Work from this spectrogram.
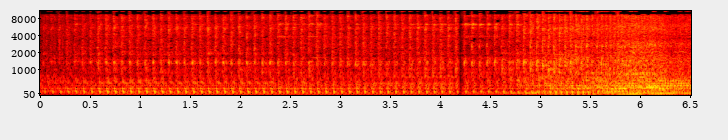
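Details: GX200 Honda-clone single-cylinder go-kart engine converted to hydrogen, running 100% hydrogen without water injection: hard choppy firing about three beats a second, then smearing and rising; rough combustion, owner says intake valve would eventually get very hot if run too long on pure hydrogen.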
